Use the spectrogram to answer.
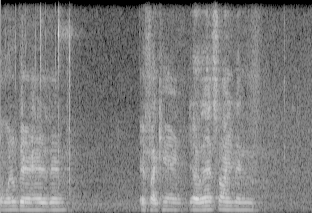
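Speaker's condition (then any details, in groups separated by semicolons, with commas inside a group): Cerebral palsy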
